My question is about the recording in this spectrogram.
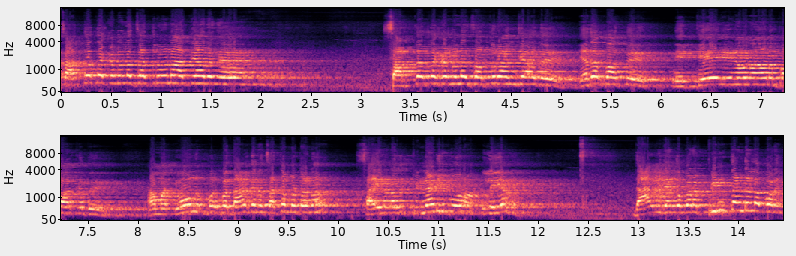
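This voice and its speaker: High-voiced preacher man in echoey hall. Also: fairly bright tone, slight background noise. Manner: rapid-fire rhetorical questions to the congregation. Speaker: pastor. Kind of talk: sermon.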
